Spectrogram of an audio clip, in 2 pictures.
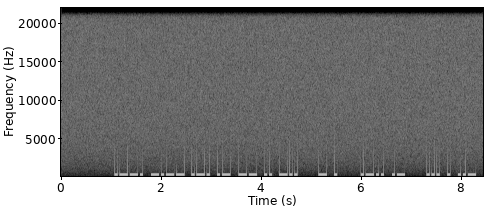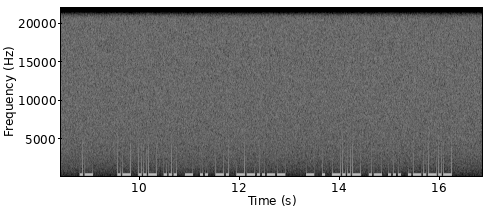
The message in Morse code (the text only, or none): PYRAMID TE LA SEU A AUSTIN, TEXAS.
